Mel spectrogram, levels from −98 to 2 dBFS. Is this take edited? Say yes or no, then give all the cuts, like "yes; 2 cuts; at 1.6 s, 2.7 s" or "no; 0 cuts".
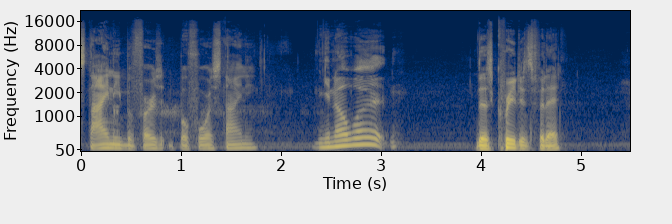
no; 0 cuts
